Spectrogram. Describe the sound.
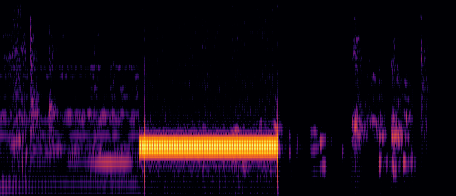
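A steady telephone ringing tone plays while an office call is transferred to a colleague: one continuous, even-pitched tone of about two seconds, with people talking on the line before and after it.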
